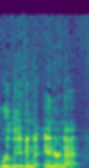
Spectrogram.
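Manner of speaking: usual speaking voice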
